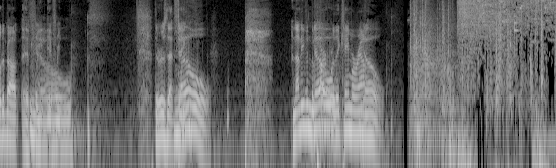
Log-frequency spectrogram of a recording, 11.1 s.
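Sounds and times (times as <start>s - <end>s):
speech: 0.0s - 1.9s, 3.0s - 4.4s, 5.8s - 7.8s
bottles being knocked over: 9.1s - 11.1s.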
